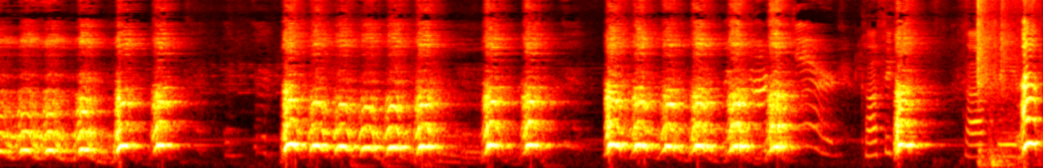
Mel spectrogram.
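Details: German Shepherd vocalizing in response to tornado sirens: choppy, pulsing yelps strung into howl-like bursts, repeated in groups with brief pauses between them.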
